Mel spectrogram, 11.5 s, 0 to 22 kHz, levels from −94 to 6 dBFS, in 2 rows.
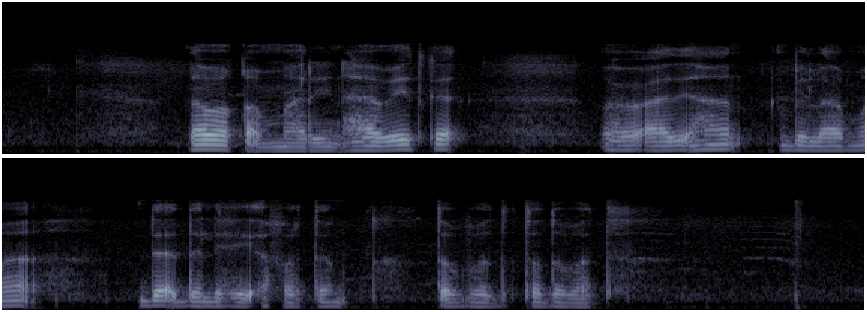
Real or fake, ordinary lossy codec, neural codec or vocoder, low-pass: real; none; none; 7.2 kHz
